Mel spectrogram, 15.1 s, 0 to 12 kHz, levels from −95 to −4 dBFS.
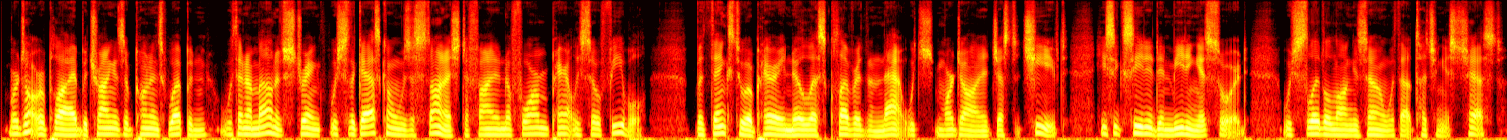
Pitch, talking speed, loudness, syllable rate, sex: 140 Hz, 220 wpm, -18 LUFS, 5.8 syllables/s, male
